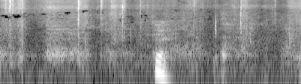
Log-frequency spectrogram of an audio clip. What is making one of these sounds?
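Leaves and stalks rustle as a man pushes through dense plants.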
